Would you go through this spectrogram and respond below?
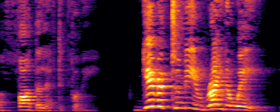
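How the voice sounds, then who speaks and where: Headstrong young storybook king, woman acting: high, slow declamation, commanding, echoey recording with faint music. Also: big pitch swings, a bit bright. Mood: demanding, angry. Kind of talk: acted storybook dialogue.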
